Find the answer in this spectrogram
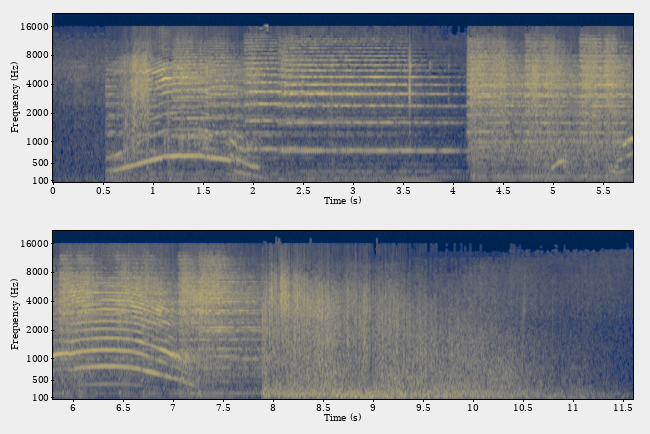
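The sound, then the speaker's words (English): A bomb explodes in a movie scene as it is thrown overboard. Several seconds of sustained, swooping tonal sounds give way to a loud, broad rumbling blast that slowly fades. “he throws them overboard as the bomb explodes. Boom!”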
